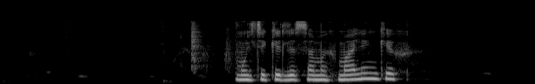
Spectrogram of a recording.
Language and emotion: Russian, neutral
